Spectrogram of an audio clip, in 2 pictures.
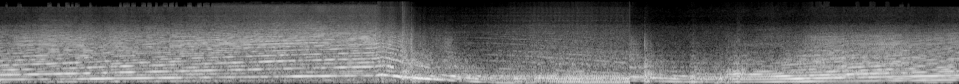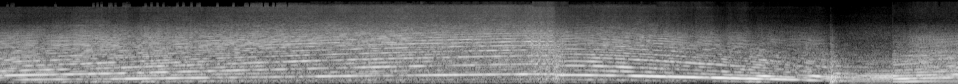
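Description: A 2025 Suzuki GSX-R750 fitted with a full Toce exhaust system revs hard during tuning, its engine note climbing and falling in long sweeping pulls, loud and close, with no voices.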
